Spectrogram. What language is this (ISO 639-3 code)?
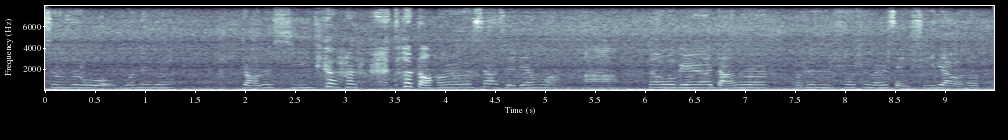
zho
